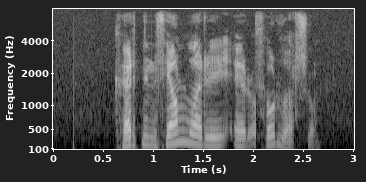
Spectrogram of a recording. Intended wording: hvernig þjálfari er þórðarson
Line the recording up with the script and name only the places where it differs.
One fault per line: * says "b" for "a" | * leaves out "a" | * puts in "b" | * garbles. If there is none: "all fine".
all fine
